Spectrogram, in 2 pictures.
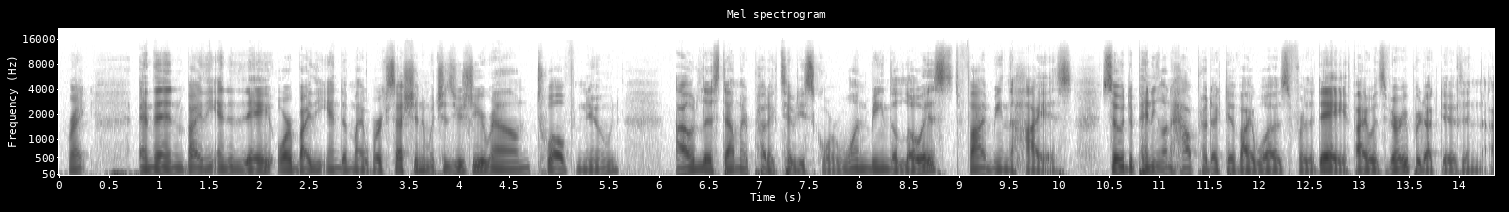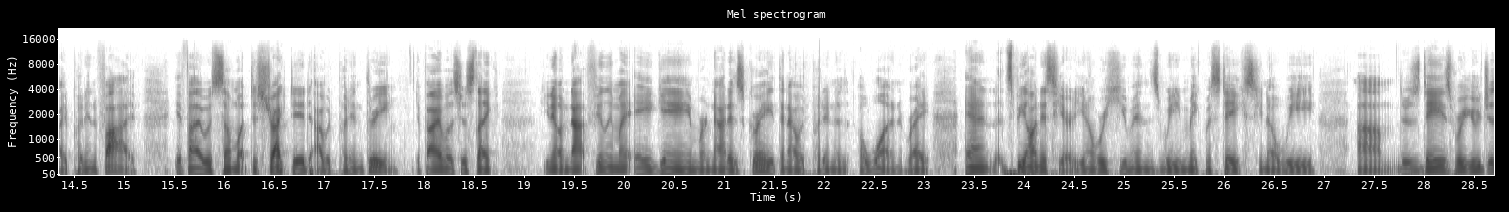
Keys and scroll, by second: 13.7 5, 16.6 3, 21.4 1.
